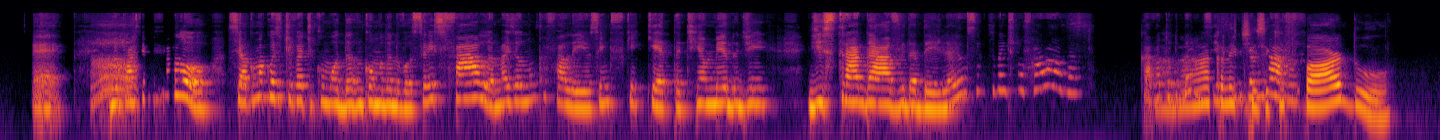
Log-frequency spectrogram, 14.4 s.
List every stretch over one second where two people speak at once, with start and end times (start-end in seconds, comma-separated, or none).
11.4-13.0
